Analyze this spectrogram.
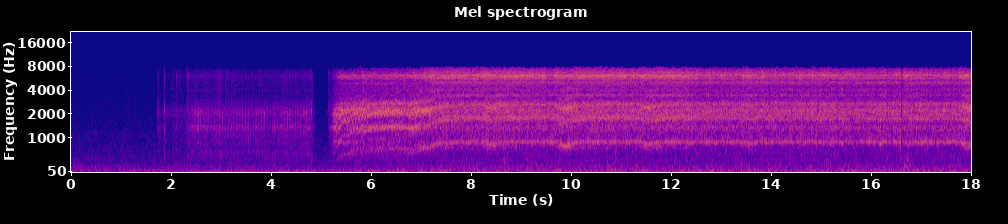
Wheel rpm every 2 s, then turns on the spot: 0, 10, 50, 180, 230, 230, 230, 230, 230.
2-4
